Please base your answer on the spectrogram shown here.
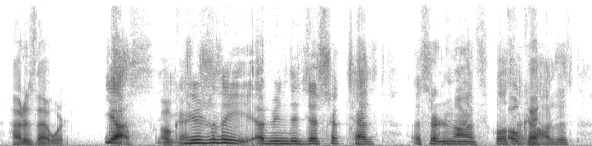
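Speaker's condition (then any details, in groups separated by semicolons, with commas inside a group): Mild cerebral palsy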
